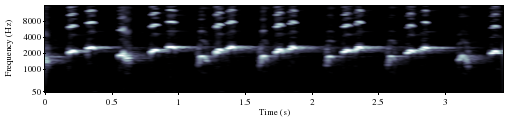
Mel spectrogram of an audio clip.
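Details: Trucukan singing ropel as a lure to draw song from other birds: repeated liquid notes, each rising then holding briefly, about three per second.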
